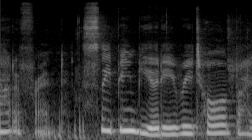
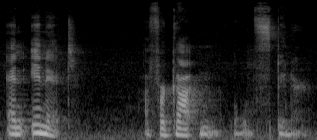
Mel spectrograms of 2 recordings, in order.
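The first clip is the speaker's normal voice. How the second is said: unhurried read-aloud voice, rising on the opening lines; storybook narration; 7 dB louder than usual. A narrator's reading. Parent reading a fairy tale to a child, gentle storytelling. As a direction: tell it like a bedtime story to a child. Reads a picture book aloud.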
